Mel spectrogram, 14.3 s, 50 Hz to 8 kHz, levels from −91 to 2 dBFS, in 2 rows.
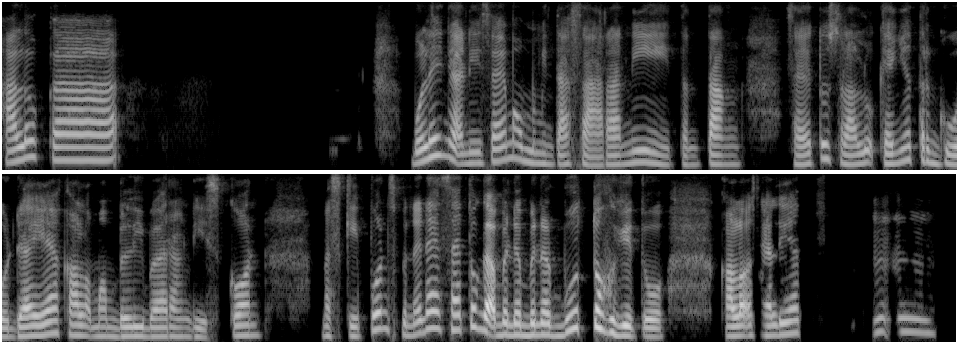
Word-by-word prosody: Halo, 225 +8 +1
Kak. 230 0 +1 2.2
Boleh 305 - +1
nggak 240 - 0
nih, 185 - -5
saya 215 +4 -1
mau 250 -1 -4
meminta 175 -5 -4
saran 155 0 -3
nih, 190 -6 -4
tentang 155 +1 -4 0.3
saya 160 +1 -4
itu 255 - -2
selalu 185 -5 -3
kayaknya 180 +6 -3
tergoda 165 -6 -1
ya 195 +5 +4
kalau 180 -3 0
membeli 160 0 -1
barang 155 0 -2
diskon. 175 +5 -3 0.5
Meskipun 165 - -2
sebenarnya 210 +9 0
saya 265 -1 +2
itu - - +1
enggak 240 - +9
bener-bener 190 0 +3
butuh 300 - +4
gitu. 150 -4 +2 0.4
Kalau 170 +1 +6
saya 175 -1 -1
lihat 210 +3 +1 0.5
mhm, 230 -2 -8
180 Hz, 140 wpm, -24 LUFS, 160-225 Hz, 2.2 s, enggak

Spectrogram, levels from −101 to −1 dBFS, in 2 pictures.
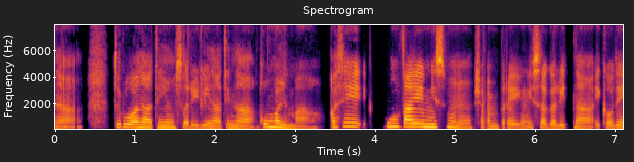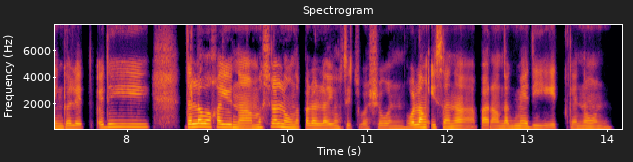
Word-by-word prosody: na 175 - -2 0.6
turuan 240 -2 +3
natin 205 -1 +1
'yong 200 - -2
sarili 185 -1 -2
natin 175 0 -2
na 170 -1 -1
kumalma. 180 -9 0
Kasi 280 +4 +1 0.2
kung 275 0 0
tayo 275 -1 +9 0.2
mismo 245 0 +6
'no, 185 0 -5
siyempre 185 -1 -3
'yong 165 - -7
isa 190 +1 +1
galit 175 +5 -2
na, 180 -2 -2
ikaw 190 0 -3
din 190 -2 -2
galit, 180 -1 -1 0.2
eh, 215 - -2
di 255 0 -1 0.8
dalawa 260 +2 +6
kayo 230 -4 +2
na 190 -1 +2
mas 210 +1 -2
lalong 245 -8 +1
napalala 180 -1 -1
'yong 170 - -6
sitwasyon. 175 -1 -6
Walang 210 0 +4
isa 195 -2 +1
na 170 -2 -2
parang 170 0 -2
nag-mediate, 175 -2 -3
gano'n. 170 +1 -7
190 Hz, 155 wpm, -22 LUFS, 175-225 Hz, 0.8 s, tayo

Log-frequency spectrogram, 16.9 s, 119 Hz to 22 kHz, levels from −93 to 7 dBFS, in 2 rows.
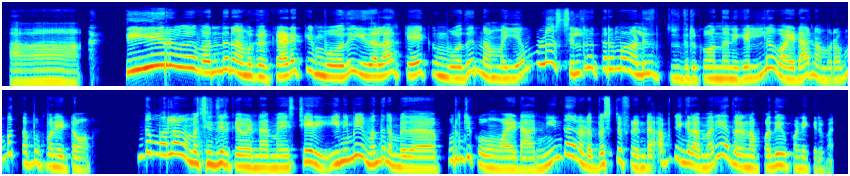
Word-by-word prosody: ஆ - - -6 1.1
தீர்வு 395 +5 +7 0.2
வந்து 295 +4 +2
நமக்கு 230 -5 +2
கெடைக்கும்போது, 230 -2 +3
இதெல்லாம் 235 +4 +3
கேட்கும்போது 235 -4 0 0.2
நம்ம 205 -2 -2 0.2
எவ்வளோ 470 - -1 0.2
சில்லறத்தனமா 345 +5 -2
அழுதுட்டு 245 -3 -3
இருந்துருக்கோம். 195 0 -5
அந்த 195 0 -1
நீ 185 - -1
இல்ல 240 - -2
வாய்டா 190 0 +2
நம்ம 185 -2 -7
ரொம்ப 240 - -8
தப்பு 230 +2 -5
பண்ணிட்டோம். 175 -4 -2 0.5
இந்த 455 - -3
மாரிலாம் 405 0 +3
நம்ம 245 -5 +2
செஞ்சிருக்க 220 -3 +1
வேண்டாமே! 185 0 -2 0.2
சரி 250 -6 +3
இனிமே 290 +10 +2
வந்து 250 +6 -1
நம்ம 190 -4 -1
இத 175 - 0 0.3
புரிஞ்சுக்குவோம் 235 - -4
வாய்டா. 165 -1 0 0.2
நீ 225 - -2
தான் 390 - +2
என்னோட 210 - 0
பெஸ்ட் 220 +5 -4
ஃப்ரெண்ட் 185 -2 -3
அப்படிங்கிற 245 - -1
மாரி 375 - -2
அதில 195 - -1
நான் 175 +1 -9
பதிவு 205 +2 0
பண்ணிக்கிருவேன். 160 -6 -10
225 Hz, 150 wpm, -23 LUFS, 190-285 Hz, 1.1 s, தீர்வு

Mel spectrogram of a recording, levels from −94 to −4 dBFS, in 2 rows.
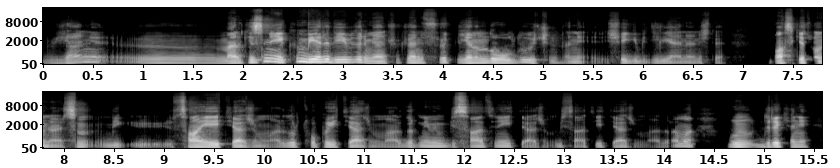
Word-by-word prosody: Yani, 125 +12 -8 0.2
ııı, 120 -2 -10
merkezine 160 - +4
yakın 175 +4 +5
bir - - +12
yere 180 0 +9
diyebilirim 170 - +3
yani 90 -1 +1
çünkü 130 +3 -8
hani 135 -2 +1
sürekli 145 +1 -7
yanımda 125 +2 +2
olduğu 130 +6 +1
için 105 -2 -10
hani 90 -7 -10 0.2
şey 115 - -6
gibi 110 -1 -12
değil 115 -2 -12
yani 80 -4 -10
hani, 75 - -14
işte, - - -18 0.5
basket 120 -1 +2
oynarsın, 95 - -1
bir, 100 0 -12
iii, - - -19
sahaya 105 0 +3
ihtiyacın 85 -6 -2
vardır, 95 +9 -7
topa 100 +1 -6
ihtiyacın 80 -7 -6
vardır, 70 +11 -11
ne - - -18
bileyim 95 -3 -4
bir - - -11
saatine 90 +1 0
ihtiyacım, 90 0 -14
bir - - -15
saate - - -15
ihtiyacım 80 - -13
vardır. - - -23
Ama - - -6 0.3
bunu 125 -2 -1
direkt 130 +1 +2
hani 120 -2 -6
115 Hz, 170 wpm, -26 LUFS, 95-130 Hz, 0.5 s, bir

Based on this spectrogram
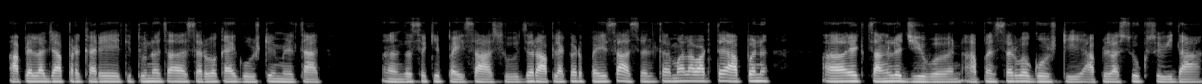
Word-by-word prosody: आपल्याला 135 +1 +2
ज्याप्रकारे 130 0 0
तिथूनच 135 0 -2 0.2
सर्व 125 0 0
काही 125 0 +2
गोष्टी 130 +2 -3
मिळतात 120 -3 -1 0.6
अ, 125 -3 -1
जसं 125 +2 -2
की 135 - -1
पैसा 120 +1 +1
असू 120 +1 -5
जर 140 0 +1
आपल्याकडं 130 +2 +2
पैसा 135 +3 +1
असेल, 130 0 -3
तर 145 - 0
मला 150 +1 +1
वाटतं 150 +2 +2
आपण 150 +2 +3 0.6
अ, 135 0 +5
एक 145 -1 +4
चांगलं 140 +1 +4
जीवन, 120 0 -1
आपण 125 0 -1
सर्व 140 0 +2
गोष्टी, 125 -1 -3
आपल्याला 120 +1 -1
सुख-सुविधा 125 -2 -3
130 Hz, 145 wpm, -19 LUFS, 125-135 Hz, 0.6 s, अ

